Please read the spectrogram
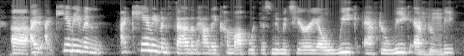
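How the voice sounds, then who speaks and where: A woman speaks at a moderate pace with hardly any pauses, in a plain, everyday voice. Her pitch sits at medium, and her intonation is lively. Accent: American. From New York City, Staten Island. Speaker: film and theater director. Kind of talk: casual interview chat.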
